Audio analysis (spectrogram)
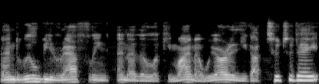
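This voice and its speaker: A man's fairly low-pitched voice with lively intonation, dry and close with no echo. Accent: non-native. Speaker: game livestream host. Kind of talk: live stream giveaway announcements. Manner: casual, some hesitations.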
